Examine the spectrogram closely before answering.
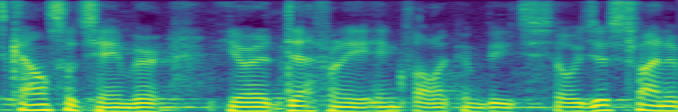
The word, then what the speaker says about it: Qualicum Beach: Kevin, and I know some people wonder why when somebody says Qualicum, I correct them and say it's Qualicum Beach.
